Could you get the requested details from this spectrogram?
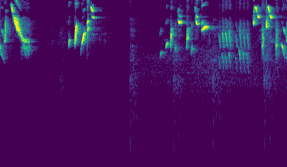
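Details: Balkan European goldfinch competing in a song contest, giving scattered high chirps and short sliding notes that build into a denser twittering run toward the end, over a quiet background.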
